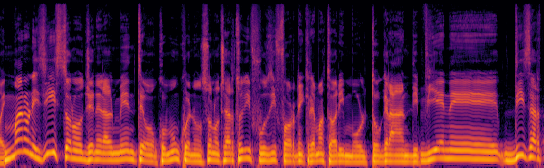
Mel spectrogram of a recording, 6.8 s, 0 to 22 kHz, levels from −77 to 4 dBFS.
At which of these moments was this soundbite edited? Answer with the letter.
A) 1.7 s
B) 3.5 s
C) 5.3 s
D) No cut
C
